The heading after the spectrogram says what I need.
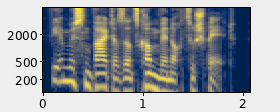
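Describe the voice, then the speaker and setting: An irritable young schoolboy from a storybook, played by a male narrator, blunt and curt. He grumbles in a husky voice with lively rises and falls. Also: medium pitch, fast, dry recording, studio quality.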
